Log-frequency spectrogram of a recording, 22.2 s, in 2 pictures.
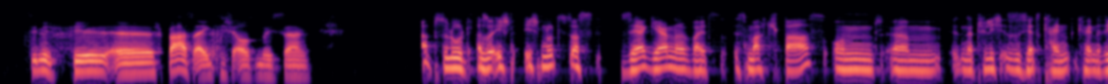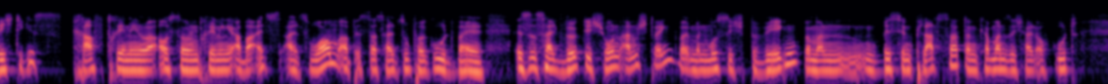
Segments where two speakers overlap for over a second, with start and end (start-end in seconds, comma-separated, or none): none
